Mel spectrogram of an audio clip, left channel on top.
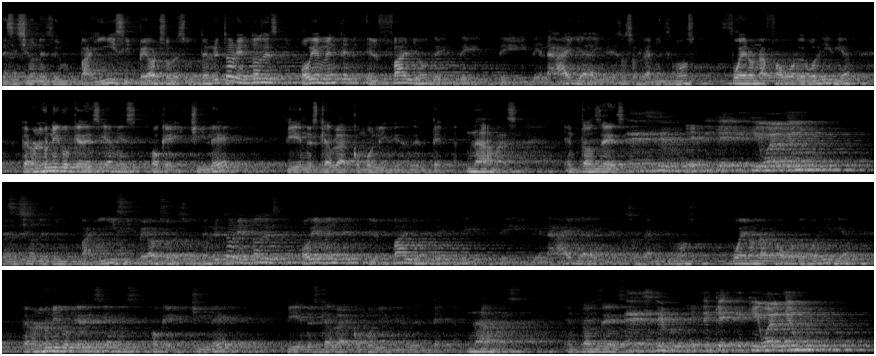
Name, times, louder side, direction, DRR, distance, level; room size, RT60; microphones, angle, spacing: voice 1, 0.0-6.9 7.3-8.5 8.9-11.0 11.6-14.9 15.6-15.8, left 3 dB, 50° left, 8 dB, 0.4 m, -31 dB
voice 2, 14.9-16.8, right 2 dB, 75° right, -2 dB, 0.9 m, -30 dB
6.7 x 4.5 x 5.1 m, 3.0 s
head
